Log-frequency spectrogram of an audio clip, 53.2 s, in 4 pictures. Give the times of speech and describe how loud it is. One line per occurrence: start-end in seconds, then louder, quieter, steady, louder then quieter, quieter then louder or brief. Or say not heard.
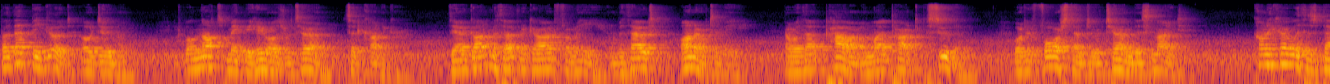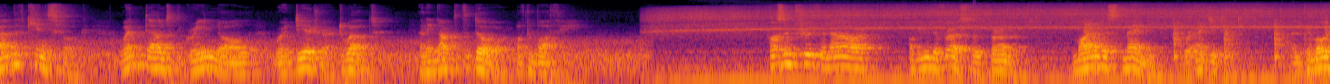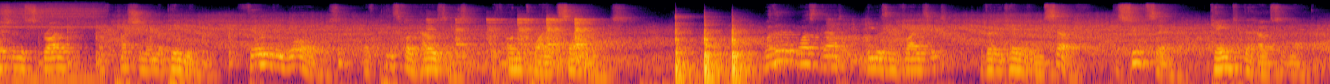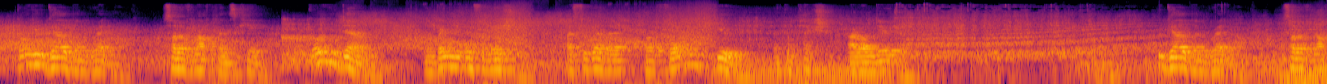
0.0-11.8 steady
12.6-19.1 steady
20.9-32.9 steady
34.2-49.0 steady
51.5-53.1 brief.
